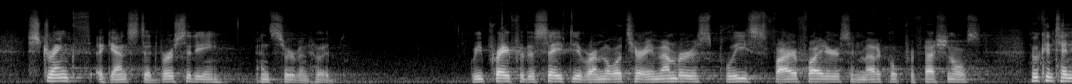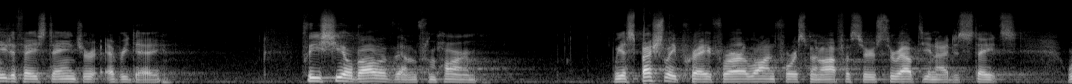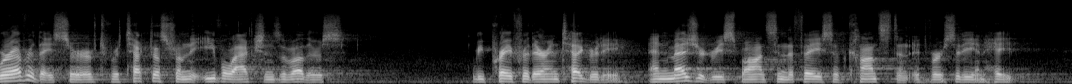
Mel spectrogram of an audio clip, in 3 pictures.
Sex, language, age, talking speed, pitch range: male, English, 50-69, 135 wpm, 115-130 Hz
